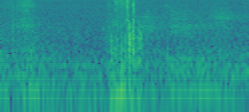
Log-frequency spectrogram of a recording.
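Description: A page of a book rustles as it turns.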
